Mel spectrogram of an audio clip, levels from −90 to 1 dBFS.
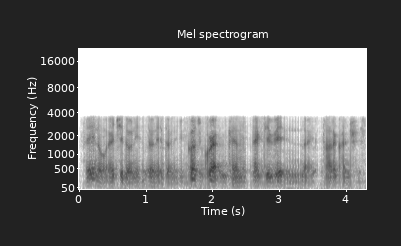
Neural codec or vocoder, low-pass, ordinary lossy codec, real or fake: vocoder, 22.05 kHz, 80 mel bands, Vocos; 3.6 kHz; none; fake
